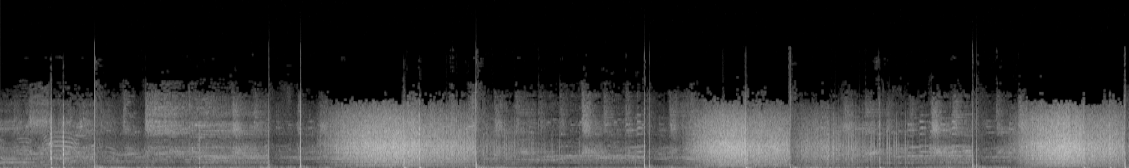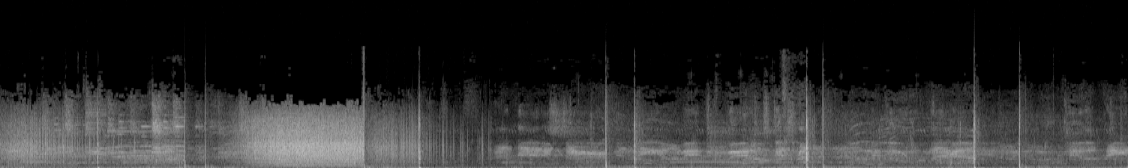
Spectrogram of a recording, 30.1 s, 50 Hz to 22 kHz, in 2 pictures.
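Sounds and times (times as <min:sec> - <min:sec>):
dense crackling hiss of fireworks: 0:00.0 - 0:30.0
firework shells bursting: 0:04.0 - 0:07.2, 0:08.6 - 0:21.4.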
